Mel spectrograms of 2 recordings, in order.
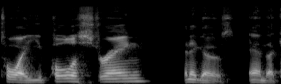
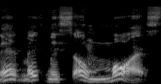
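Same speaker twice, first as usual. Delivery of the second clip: put-on high, very slow, drawn-out old lady voice; 5 semitones higher than usual. Recalling a scene from the Nutty Professor: imitating old lady from the Nutty Professor. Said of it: "the old lady sitting around the table and she going".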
